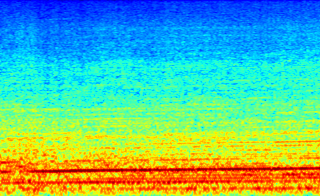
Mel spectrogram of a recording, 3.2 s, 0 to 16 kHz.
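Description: Formula Vee race car in the Automobilista 2 racing game at Laguna Seca: a quiet, unbroken engine whine with a slowly rising tone and no speech.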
